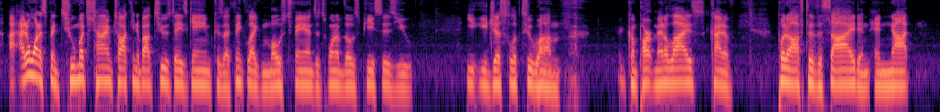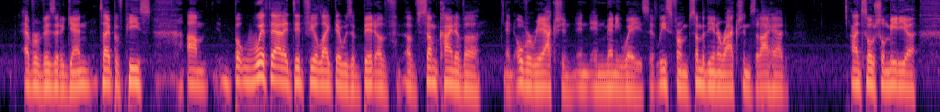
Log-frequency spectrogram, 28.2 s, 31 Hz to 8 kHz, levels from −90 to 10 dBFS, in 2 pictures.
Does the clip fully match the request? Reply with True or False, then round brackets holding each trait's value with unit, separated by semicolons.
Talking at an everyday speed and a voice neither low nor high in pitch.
False (180 wpm; 120 Hz)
